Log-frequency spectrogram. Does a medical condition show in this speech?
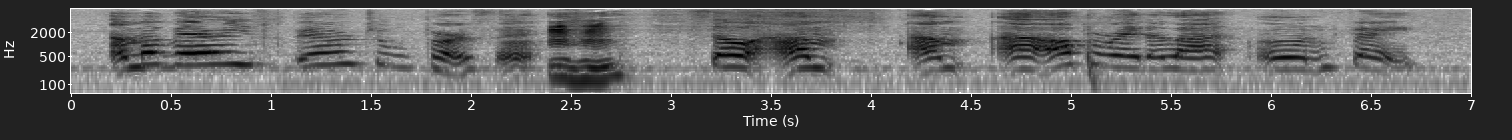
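Yes: quadriplegic cerebral palsy.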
